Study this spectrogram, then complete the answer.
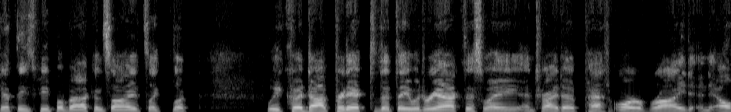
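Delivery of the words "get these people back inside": put-on high-pitched, mild yell. Retelling park staff yelling at helpers: imitating staff yelling. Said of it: "Parks Canada's yelling at us".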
